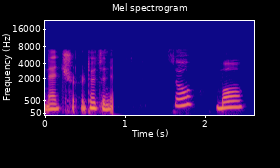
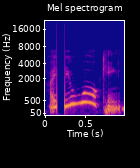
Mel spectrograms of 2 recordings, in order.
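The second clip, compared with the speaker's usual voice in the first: walking lifted high, a higher asking voice; question tune; 9 semitones higher, 5 dB louder than usual. Shown as a demonstration. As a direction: ask it brightly, pitch up. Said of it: "raise the tone".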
